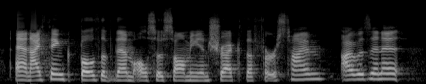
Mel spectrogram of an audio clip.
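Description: The recording is very clean with a silent background. A woman speaks at a moderate pace in a bright, sharp tone. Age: young. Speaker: musical theatre actor and student. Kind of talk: casual chat.

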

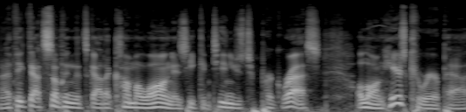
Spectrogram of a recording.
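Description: On a very clean recording with a silent background, a man with an American accent speaks at a very fast pace. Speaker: podcast host. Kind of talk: casual chat.

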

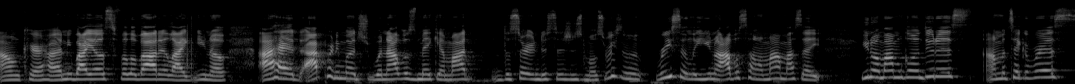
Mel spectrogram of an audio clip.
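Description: A woman's very fast, high-pitched voice in a Philadelphia accent, bright and sharp in tone, on a very clean recording with a silent background. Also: ordinary pitch variation. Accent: Philadelphia American English. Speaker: university student. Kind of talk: casual chat.

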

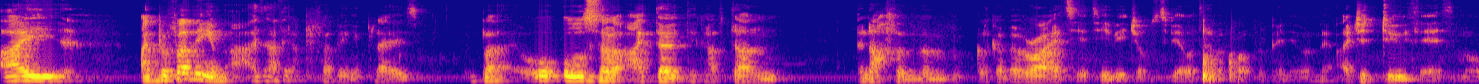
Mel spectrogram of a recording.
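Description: A man talks at a fairly quick pace in a medium pitch. His pitch swings very widely and his loudness rises and falls sharply. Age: 20s. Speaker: actor. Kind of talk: casual chat. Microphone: no microphone used, laptop-quality sound.

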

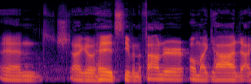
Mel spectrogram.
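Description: An unremarkable speaking voice from a man, medium in pitch, moderate in pace, with fairly even intonation. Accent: American. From Chicago area (Glenview). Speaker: startup founder. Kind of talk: interview. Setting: office conference room.

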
